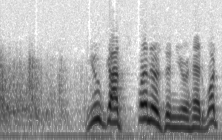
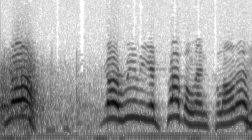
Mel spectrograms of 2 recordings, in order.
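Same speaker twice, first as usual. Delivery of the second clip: alarmed; 8 semitones higher, 3 dB louder than usual. Acted. Alarmed at crash news.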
